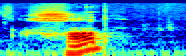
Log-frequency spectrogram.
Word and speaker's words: HoBbe: seen in Starcraft 2 it is hob I'm sorry I pronounced that hobby before I was just sort of assuming based on what I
